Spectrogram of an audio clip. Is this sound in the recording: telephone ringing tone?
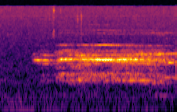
no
